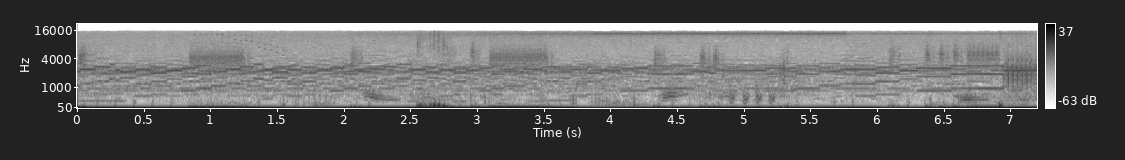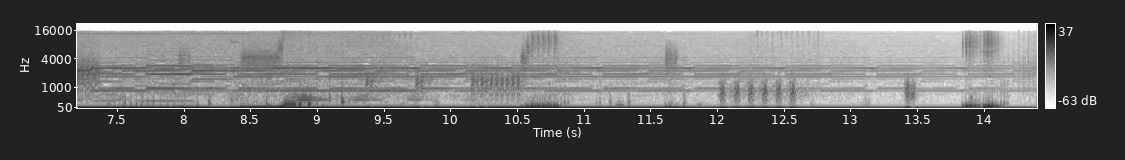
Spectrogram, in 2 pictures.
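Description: Glitchy experimental electronic music (IDM): layers of held synth tones over irregular deep bass hits and sharp clicks. Near the end it breaks into a rapid stutter and thins out.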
